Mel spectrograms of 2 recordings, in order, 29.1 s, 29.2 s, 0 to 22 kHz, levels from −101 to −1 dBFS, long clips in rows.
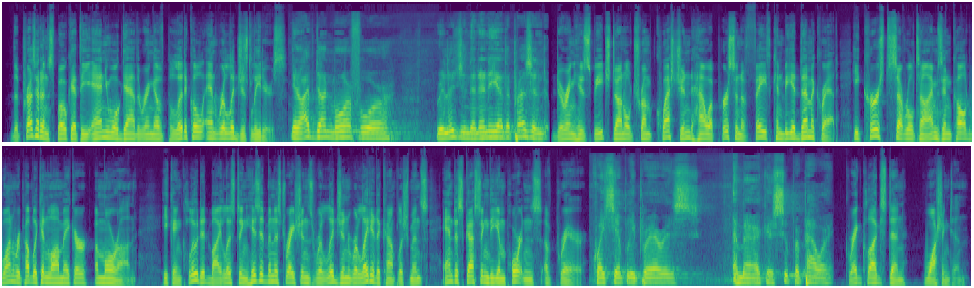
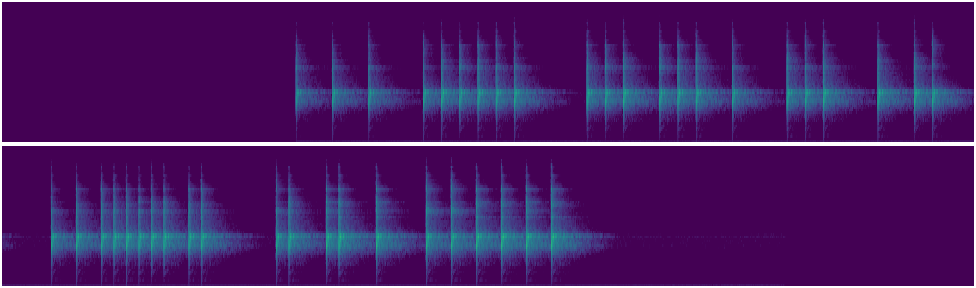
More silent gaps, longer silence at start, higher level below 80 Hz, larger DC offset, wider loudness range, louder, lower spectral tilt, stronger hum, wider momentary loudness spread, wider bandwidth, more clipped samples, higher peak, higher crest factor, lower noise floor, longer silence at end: neither; second, 0.15 s vs 4.4 s; first, -50 dBFS vs under -90 dBFS; neither; second, 2 LU vs 10 LU; first, -17 LUFS vs -49 LUFS; first, -5.5 dB/octave vs 4.5 dB/octave; neither; second, 7 LU vs 16 LU; first, 17 kHz vs 12 kHz; neither; first, 0 dBFS vs -22 dBFS; second, 16 dB vs 32 dB; second, -44 dBFS vs under -90 dBFS; second, 0.1 s vs 5.85 s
